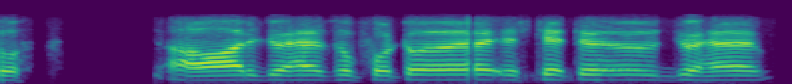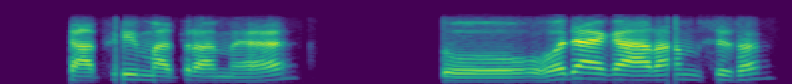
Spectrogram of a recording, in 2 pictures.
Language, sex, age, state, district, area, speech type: Hindi, male, 30-45, Bihar, Muzaffarpur, rural, conversation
